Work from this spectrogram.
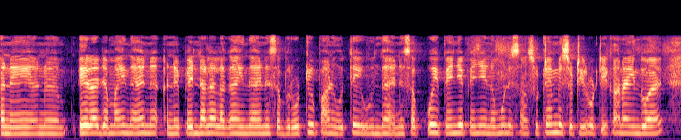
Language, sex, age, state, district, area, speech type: Sindhi, female, 45-60, Gujarat, Junagadh, rural, spontaneous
